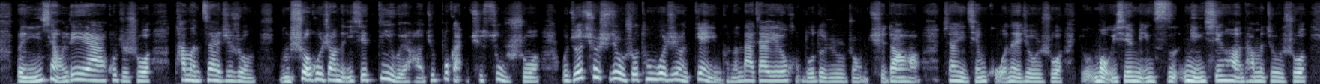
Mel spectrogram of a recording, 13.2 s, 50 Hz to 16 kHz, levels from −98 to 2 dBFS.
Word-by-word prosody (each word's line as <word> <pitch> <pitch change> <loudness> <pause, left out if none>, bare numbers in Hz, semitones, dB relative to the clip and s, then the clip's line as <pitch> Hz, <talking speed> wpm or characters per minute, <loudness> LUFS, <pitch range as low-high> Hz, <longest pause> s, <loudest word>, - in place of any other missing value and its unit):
的 190 - +3
影 180 +5 +4
响 185 -6 0
力 255 +1 +2
呀， 220 -3 +5
或 230 - -5
者 190 -4 -5
说 195 +1 +1 0.2
他 235 0 0
们 210 -3 +3
在 225 +1 +2
这 205 +1 -4
种， 175 -4 -3 0.2
嗯， 180 - 0
社 240 - +5
会 260 0 +3
上 245 -2 +3
的 200 - 0
一 180 - -2
些 235 +4 -2
地 255 +2 +1
位 165 -4 -1
哈 165 -1 -8
就 230 - -6
不 280 +5 -3
敢 240 - -4
去 215 - -9
诉 225 +1 -3
说。 180 0 -3 0.2
我 215 - -2
觉 255 - +2
得 295 - +7
确 355 +2 +4
实 290 - -8
就 285 -4 +5
是 - - -6
说 245 - +2
通 270 +2 +1
过 265 -1 +6
这 245 +2 -1
种 220 -7 -1
电 250 -8 0
影， - - -7
可 180 - -14
能 175 - -5
大 210 - 0
家 210 0 0
也 200 - -1
有 205 +1 +1
很 195 -1 -15
多 175 -1 -4
的 185 -1 -3
这 170 0 -5
种 165 -1 -10
渠 160 - -9
道 180 -1 +3
哈。 165 +3 -5 0.2
像 210 -2 0
以 180 - -1
前 180 +2 -2
国 - - -6
内 185 -2 0
就 175 0 -1
是 170 - -2
说 170 -1 -3
有 - - -8
某 185 -1 +5
一 - - 0
些 195 +2 +2
明 180 -1 +1
思 185 0 -3
明 190 -3 +6
星 215 +3 +1
哈， 200 -4 +2
他 190 +2 -3
们 190 - 0
就 185 0 -2
是 175 - -13
说 185 -1 +2
195 Hz, 360 characters per minute, -23 LUFS, 180-230 Hz, 0.2 s, 得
